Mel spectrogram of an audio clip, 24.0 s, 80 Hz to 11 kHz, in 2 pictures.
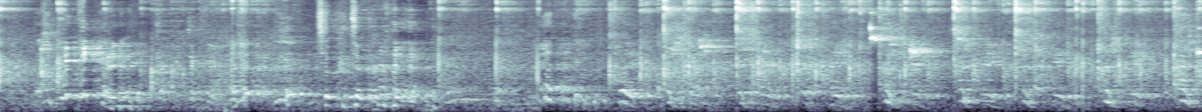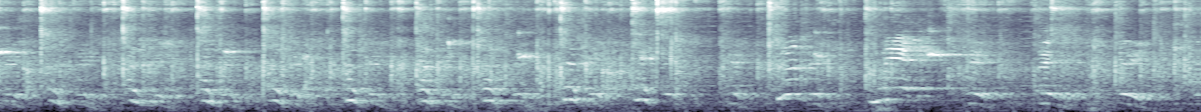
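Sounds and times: table tennis balls clicking: 4.3 - 24.0.

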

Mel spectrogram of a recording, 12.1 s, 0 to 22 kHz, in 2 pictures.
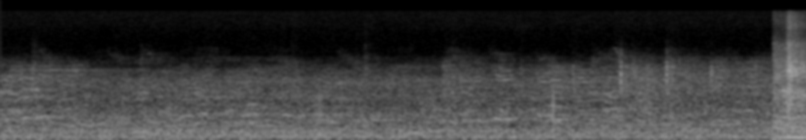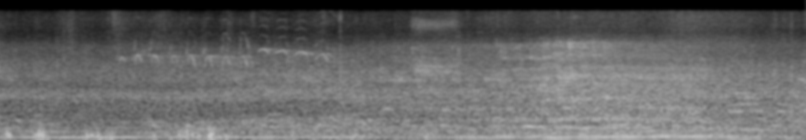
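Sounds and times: people talking: 0.0 - 12.0
vehicle engine running: 5.8 - 12.0.

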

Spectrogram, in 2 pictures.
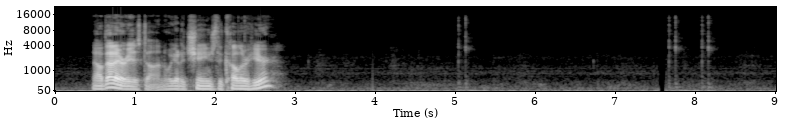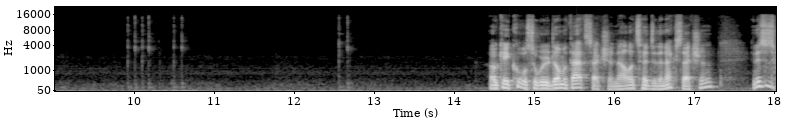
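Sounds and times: computer mouse clicks: 5.0 - 5.3, 7.6 - 8.8, 9.8 - 11.0, 12.5 - 12.9.

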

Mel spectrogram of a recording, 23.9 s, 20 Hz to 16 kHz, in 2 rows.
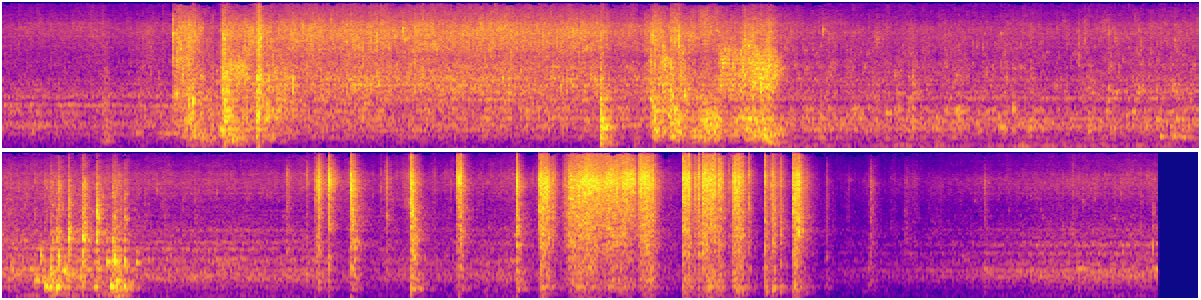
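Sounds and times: toilet flushing: 0.0 - 19.1, 20.5 - 23.5.

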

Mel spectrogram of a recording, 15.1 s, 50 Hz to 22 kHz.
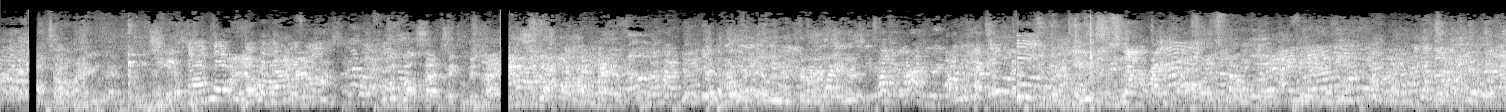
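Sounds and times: overlapping chatter of many people: 0.0 - 15.0.

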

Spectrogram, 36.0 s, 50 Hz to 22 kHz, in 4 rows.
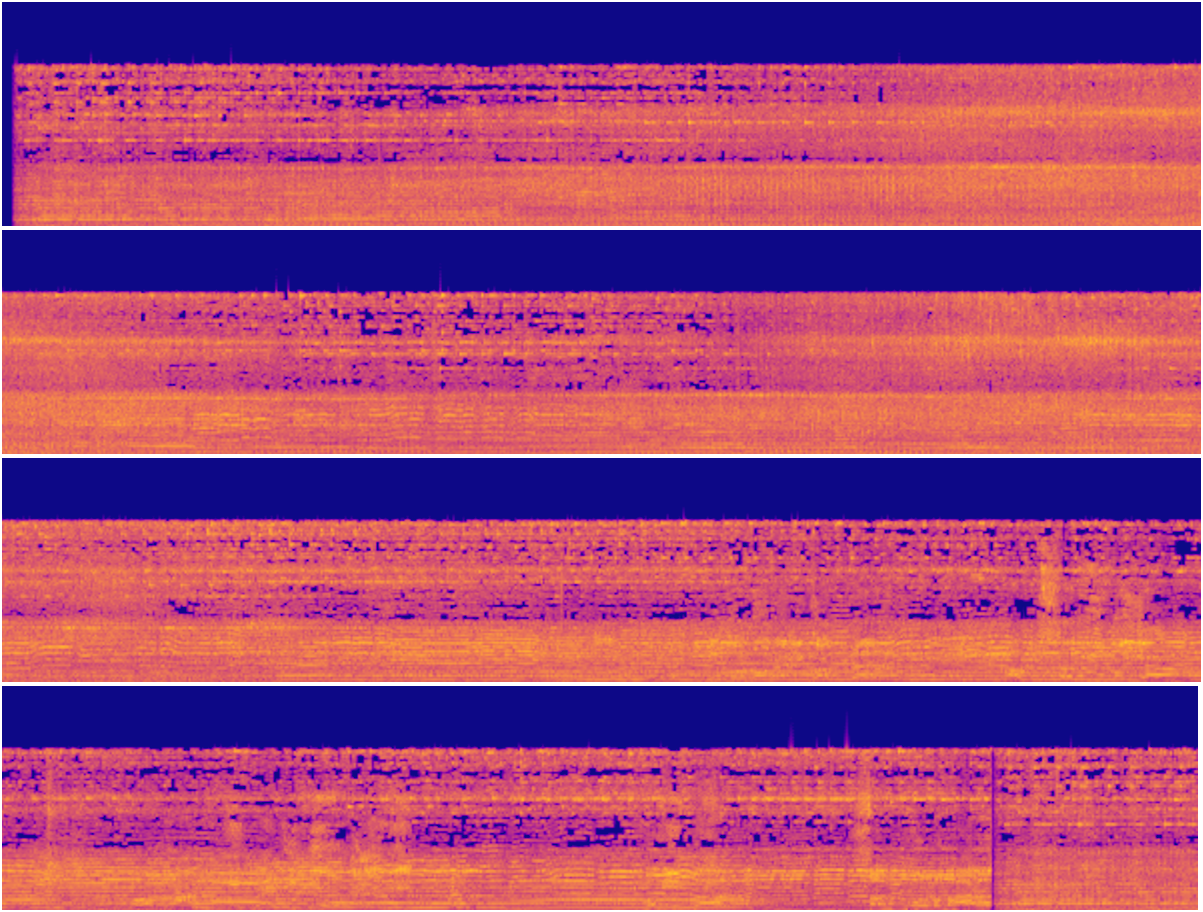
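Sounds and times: helicopter rotor beating: 0.1 - 35.9
music playing: 0.1 - 35.9.

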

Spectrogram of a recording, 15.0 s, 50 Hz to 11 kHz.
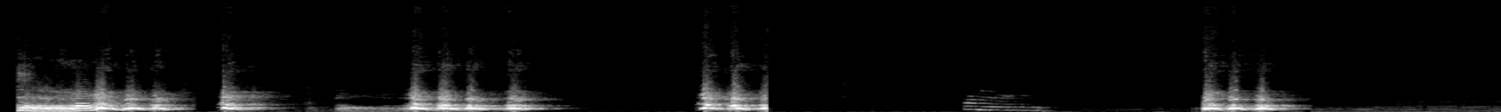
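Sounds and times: large dog barking: 0.8 - 2.8, 3.9 - 5.6, 7.0 - 7.7, 12.0 - 13.1.

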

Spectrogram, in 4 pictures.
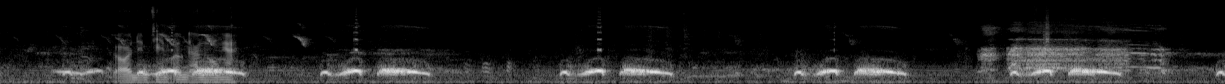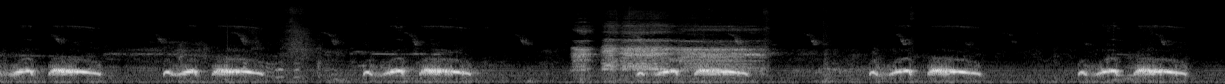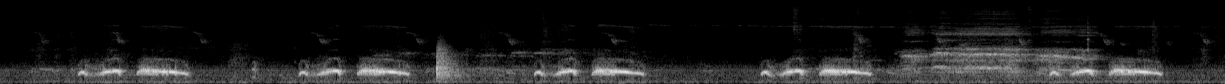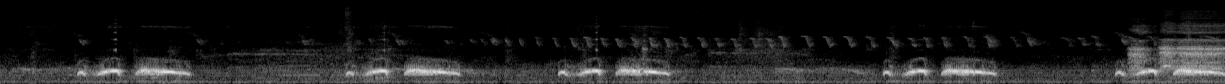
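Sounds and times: dove cooing: 0.0 - 31.1, 32.0 - 49.0.

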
